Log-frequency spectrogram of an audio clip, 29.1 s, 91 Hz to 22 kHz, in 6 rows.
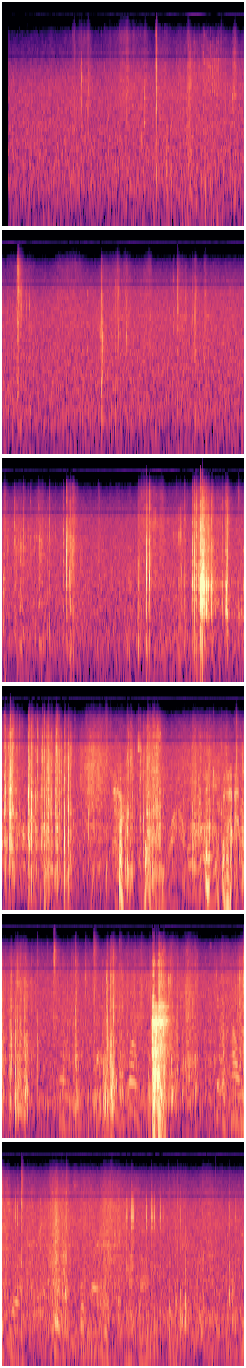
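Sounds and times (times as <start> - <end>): bark cracking and tearing: 9.7 - 11.2, 12.4 - 25.5, 26.6 - 28.0.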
